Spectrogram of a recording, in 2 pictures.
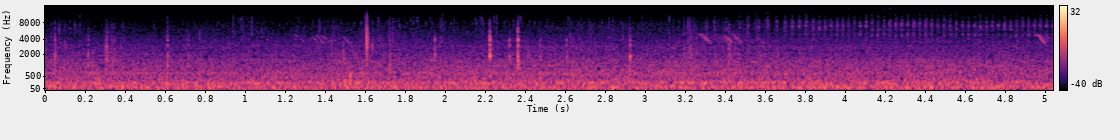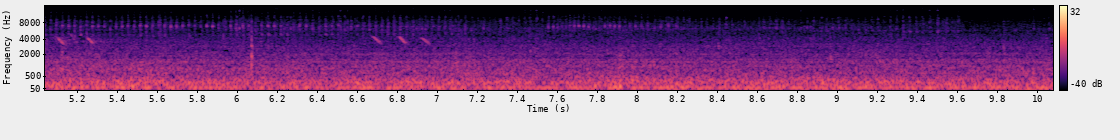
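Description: Steady low outdoor background rumble, with a few light clicks in the first couple of seconds and brief high chirps in small groups of two or three.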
